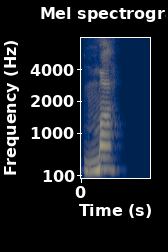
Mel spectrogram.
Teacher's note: on enlève pas seulement le r mais en plus c'est souvent une voyelle courte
